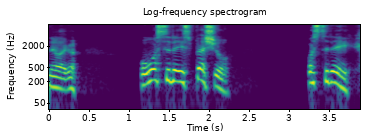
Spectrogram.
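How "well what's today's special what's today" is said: high mock quiz. Acted cop quiz.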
